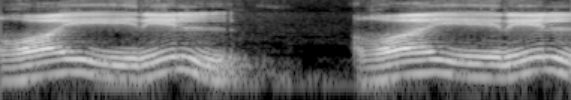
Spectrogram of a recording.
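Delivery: গয়রিল drawn out slowly with a quick গই; slow demo. Shown as a demonstration. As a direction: stretch গয়রিল, keep the গই short. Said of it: "গইন ইয়া জবর গই".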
